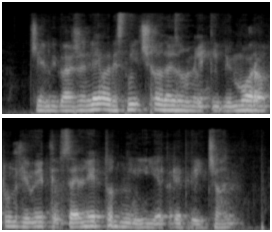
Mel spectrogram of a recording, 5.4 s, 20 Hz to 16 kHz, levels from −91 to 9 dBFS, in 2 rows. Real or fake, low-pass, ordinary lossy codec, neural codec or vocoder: fake; 10.8 kHz; none; codec, 24 kHz, 1.5 kbps, HILCodec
